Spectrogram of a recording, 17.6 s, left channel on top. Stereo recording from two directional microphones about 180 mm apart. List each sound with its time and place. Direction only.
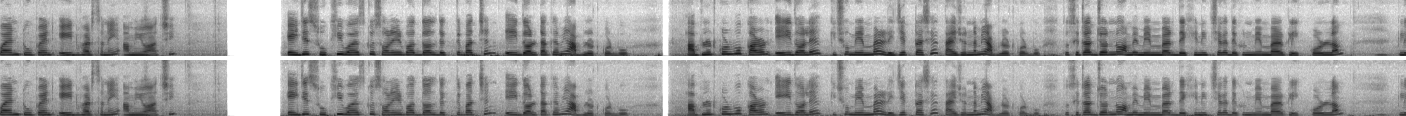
0.0 s a woman's voice: centre (ahead or behind)
3.6 s speech: 20° left (ahead or behind)
8.5 s a woman's voice: 25° left (ahead or behind)
17.2 s a sound: 20° left (ahead or behind)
